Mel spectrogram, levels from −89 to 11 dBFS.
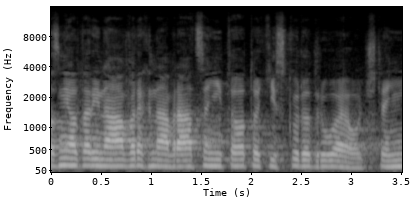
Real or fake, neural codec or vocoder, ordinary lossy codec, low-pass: real; none; AAC, 64 kbps; 14.4 kHz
